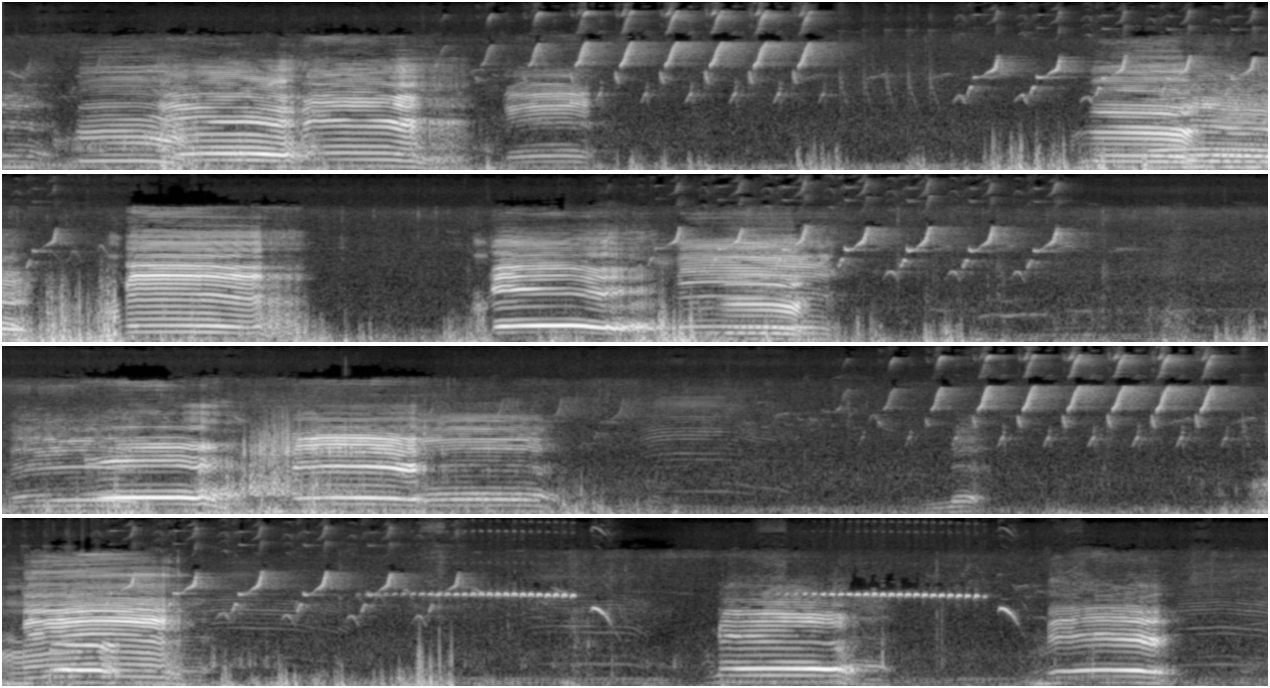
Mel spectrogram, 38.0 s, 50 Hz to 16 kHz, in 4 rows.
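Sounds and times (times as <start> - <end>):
cattle mooing: 0.0 - 4.5, 28.4 - 30.1, 32.8 - 35.2.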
